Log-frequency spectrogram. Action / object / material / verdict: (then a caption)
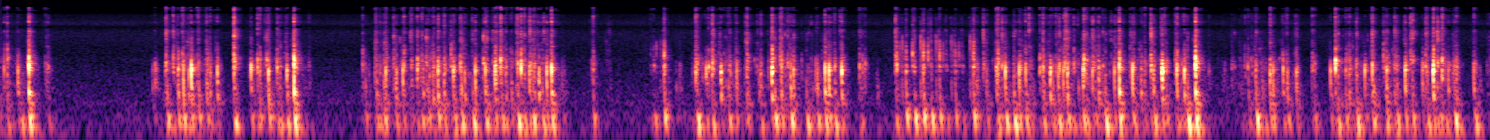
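tap / plastic mechanical keyboard / plastic / none. Fingertips type quickly on a cream Hanmumu mechanical keyboard with plastic cat and paw keycaps resting on a desk. Rapid bursts of short, deep clacking keystrokes with a low thocky body come in runs separated by brief pauses.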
